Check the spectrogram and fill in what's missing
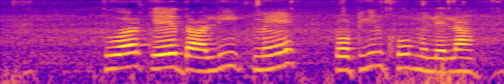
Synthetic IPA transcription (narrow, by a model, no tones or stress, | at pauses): t̪uəɾked̪aːlimẽ | pɾoːʈiːnkʰuːbmɪleːlãː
